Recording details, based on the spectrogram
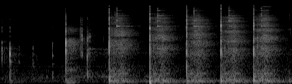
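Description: Five or six sharp metallic taps of a screwdriver bending a small tab on a Pro-Pruner P100 or P50 pruner, evenly spaced about half a second apart, close and fairly loud, with faint clicks before them.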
